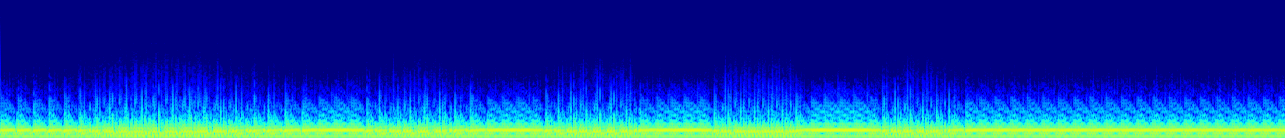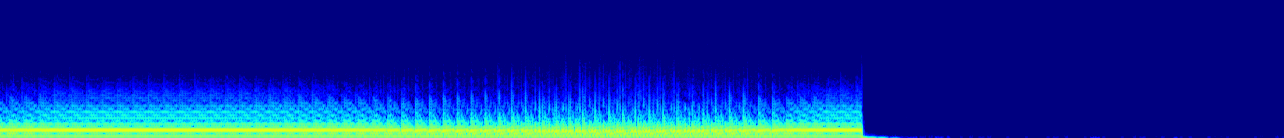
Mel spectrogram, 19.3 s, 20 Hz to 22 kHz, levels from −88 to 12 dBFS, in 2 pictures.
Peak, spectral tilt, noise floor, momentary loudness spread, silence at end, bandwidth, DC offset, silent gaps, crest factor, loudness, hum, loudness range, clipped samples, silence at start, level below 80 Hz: -22 dBFS; -12.5 dB/octave; -78 dBFS; 2 LU; 3 s; 2.2 kHz; under 0.1%; none; 8 dB; -30 LUFS; none; 4 LU; under 0.1%; 0 s; -46 dBFS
